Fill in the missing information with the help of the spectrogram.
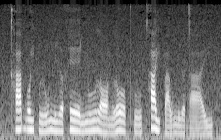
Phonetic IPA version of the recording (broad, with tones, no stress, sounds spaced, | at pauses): kʰ a˧˥ b o˧ j p ɯː˩˧ w n i˩ ə̯ h eː˧˩ ɲ uː˧˥ l ɔː˧˩ n l oː˥˨ pʰ uː˩˧ t̪ʰ a˥˨ j p a˩˧ w n i˩ ə̯ d aː˩˧ j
